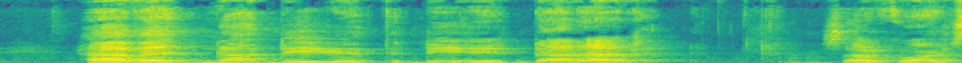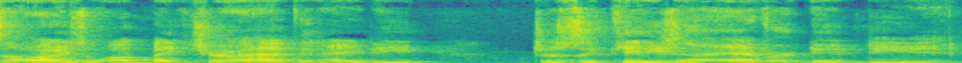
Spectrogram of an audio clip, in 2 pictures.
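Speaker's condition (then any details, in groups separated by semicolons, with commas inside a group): Friedreich's ataxia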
